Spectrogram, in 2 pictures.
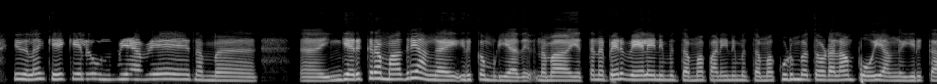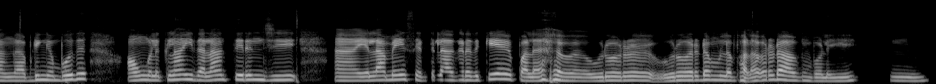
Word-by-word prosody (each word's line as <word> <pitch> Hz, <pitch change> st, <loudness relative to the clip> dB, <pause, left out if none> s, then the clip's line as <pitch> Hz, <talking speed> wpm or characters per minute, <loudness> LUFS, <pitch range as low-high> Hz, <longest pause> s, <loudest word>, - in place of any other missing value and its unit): இதெல்லாம் 245 Hz, +1 st, +1 dB
கேக்கயில 245 Hz, +1 st, +2 dB
உண்மையாவே 230 Hz, +1 st, +1 dB, 0.4 s
நம்ம 195 Hz, -1 st, -4 dB, 0.9 s
அ -, -, -2 dB, 0.2 s
இங்க 210 Hz, +4 st, -2 dB
இருக்கிற 255 Hz, +4 st, +3 dB
மாதிரி 240 Hz, +5 st, +3 dB
அங்க 215 Hz, -4 st, 0 dB, 0.2 s
இருக்க 215 Hz, +1 st, -2 dB
முடியாது. 180 Hz, -2 st, 0 dB
நம்ம 185 Hz, 0 st, +1 dB, 0.2 s
எத்தன 220 Hz, +4 st, -2 dB
பேரு 235 Hz, +2 st, +5 dB
வேலை 210 Hz, +1 st, +8 dB
நிமித்தமா, 200 Hz, -1 st, -2 dB
பணி 195 Hz, 0 st, -1 dB
நிமித்தமா, 195 Hz, -1 st, -4 dB
குடும்பத்தோடலாம் 215 Hz, -2 st, 0 dB
போயி 205 Hz, +1 st, +2 dB
அங்க 180 Hz, 0 st, -4 dB
இருக்காங்க 180 Hz, -1 st, -3 dB
அப்டிங்கம்போது, 210 Hz, +5 st, -1 dB, 0.5 s
அவுங்களுக்கெல்லாம் 210 Hz, +3 st, 0 dB
இதெல்லாம் 210 Hz, +2 st, -1 dB
தெரிஞ்சு, 215 Hz, -2 st, -1 dB, 0.5 s
அ -, -, +2 dB, 0.3 s
எல்லாமே 200 Hz, +3 st, +2 dB
செட்டில் 200 Hz, +1 st, -4 dB
ஆகுறதுக்கே 195 Hz, +4 st, +1 dB, 0.2 s
பல, 170 Hz, -1 st, +1 dB, 0.6 s
ஒரு 180 Hz, +2 st, -2 dB
ஒரு 185 Hz, +1 st, -1 dB, 0.4 s
ஒரு 175 Hz, +3 st, 0 dB
வருடம் 205 Hz, +1 st, -1 dB
இல்ல, 190 Hz, -1 st, -2 dB
பல 160 Hz, -, +1 dB
வருடம் 215 Hz, 0 st, +2 dB
ஆகும் 180 Hz, -2 st, -7 dB
போலயே! 160 Hz, +2 st, -5 dB, 0.5 s
ம். 165 Hz, -1 st, -7 dB
205 Hz, 130 wpm, -23 LUFS, 185-225 Hz, 0.9 s, வேலை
